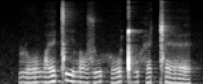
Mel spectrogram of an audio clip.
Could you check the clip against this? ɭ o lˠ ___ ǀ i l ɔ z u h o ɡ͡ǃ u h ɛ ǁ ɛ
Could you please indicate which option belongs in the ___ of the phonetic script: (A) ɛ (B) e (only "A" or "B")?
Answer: B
